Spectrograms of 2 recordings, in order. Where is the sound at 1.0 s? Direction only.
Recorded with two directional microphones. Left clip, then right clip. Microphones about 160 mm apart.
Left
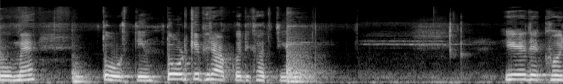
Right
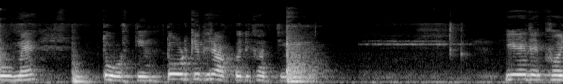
70° left (ahead or behind).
